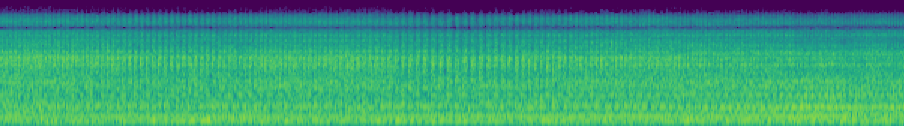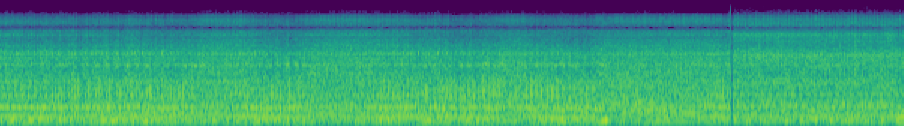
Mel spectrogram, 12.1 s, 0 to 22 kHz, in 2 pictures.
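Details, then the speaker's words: 2003 Mercury 15 hp two-stroke electric-start outboard in a test tank during first startup after restoration: earlier backfiring gone; steady burble at one speed with no pops or misses; owner suspects a vacuum leak; normal idle. "matter does sound like it's running much better now it's not backfiring anymore"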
